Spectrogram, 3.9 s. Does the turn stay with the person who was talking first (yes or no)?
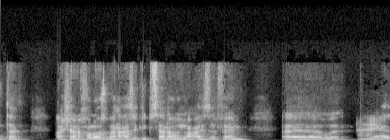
yes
